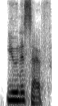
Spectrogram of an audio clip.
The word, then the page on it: UNICEF: Indian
